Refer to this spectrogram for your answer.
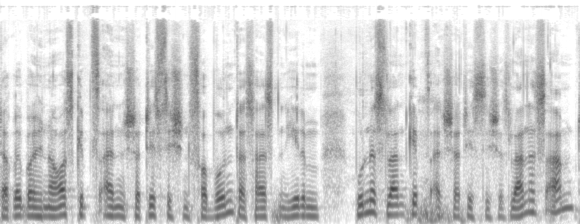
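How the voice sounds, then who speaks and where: The voice has a dark, mellow tone and ordinary pitch variation. It moves at a fairly quick pace. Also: man, medium pitch for a man. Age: 60s. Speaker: press spokesman. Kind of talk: interview. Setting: office of the agency.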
